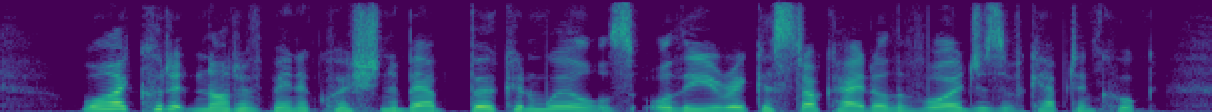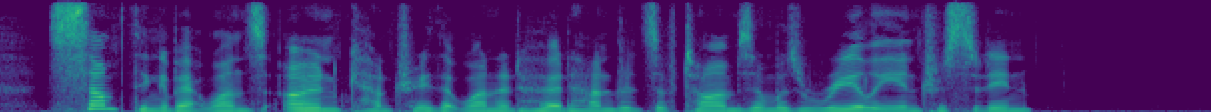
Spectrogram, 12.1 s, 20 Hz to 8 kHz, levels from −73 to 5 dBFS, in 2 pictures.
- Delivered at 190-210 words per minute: Yes, average, 195 wpm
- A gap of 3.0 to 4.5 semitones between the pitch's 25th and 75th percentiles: No, narrow, 2.4 semitones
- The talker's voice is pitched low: No, medium, 185 Hz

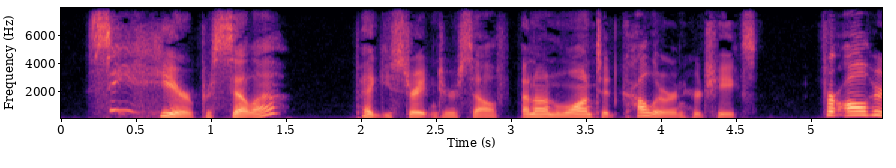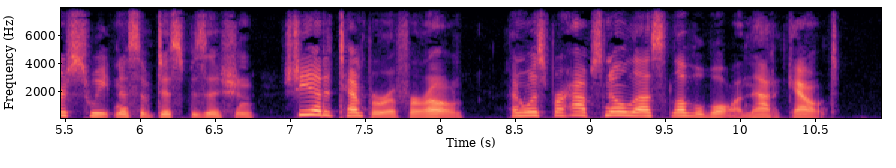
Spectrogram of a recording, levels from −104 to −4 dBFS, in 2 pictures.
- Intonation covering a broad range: Yes, wide, 8.9 semitones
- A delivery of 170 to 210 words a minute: Yes, average, 185 wpm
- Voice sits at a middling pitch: Yes, medium, 180 Hz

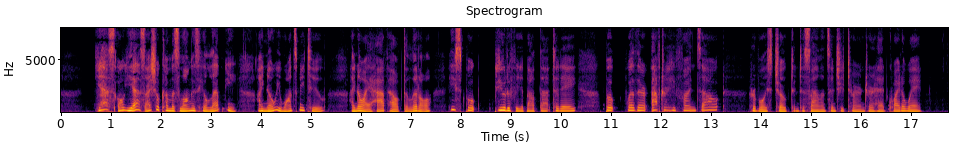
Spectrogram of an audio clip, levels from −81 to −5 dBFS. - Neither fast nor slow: Yes, average, 170 wpm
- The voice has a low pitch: No, high, 190 Hz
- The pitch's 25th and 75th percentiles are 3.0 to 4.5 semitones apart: No, average, 5.1 semitones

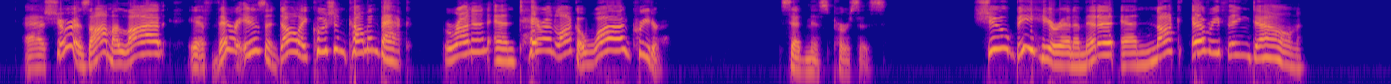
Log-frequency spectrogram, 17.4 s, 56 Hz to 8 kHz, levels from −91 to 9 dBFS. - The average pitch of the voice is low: No, very high, 300 Hz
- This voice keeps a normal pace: No, slow, 115 wpm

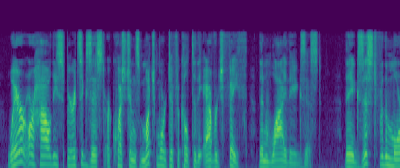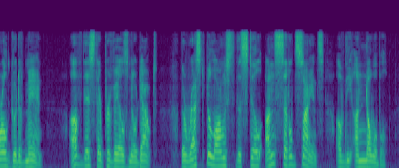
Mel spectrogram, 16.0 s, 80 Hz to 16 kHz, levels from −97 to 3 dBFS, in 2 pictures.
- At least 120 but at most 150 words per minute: No, average, 165 wpm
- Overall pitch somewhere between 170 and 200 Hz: No, low, 135 Hz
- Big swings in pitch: No, average, 4.1 semitones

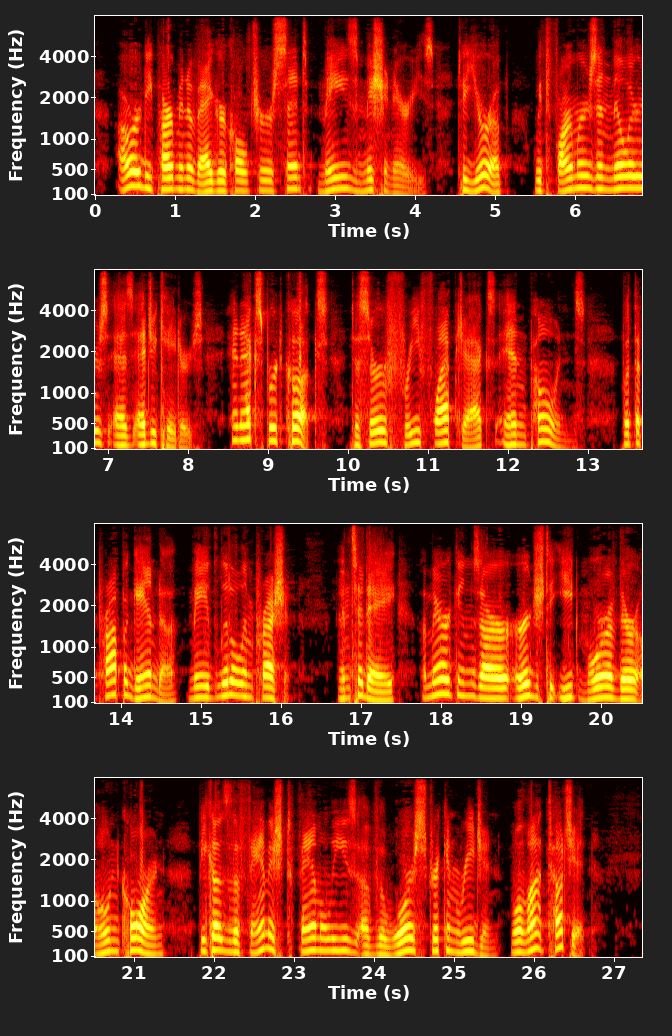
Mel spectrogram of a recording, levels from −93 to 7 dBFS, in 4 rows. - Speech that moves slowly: Yes, slow, 120 wpm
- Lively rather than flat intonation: No, average, 3.8 semitones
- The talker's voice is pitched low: No, medium, 175 Hz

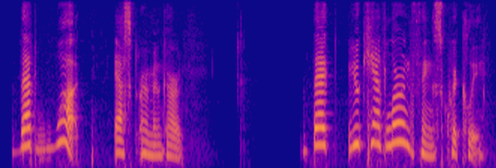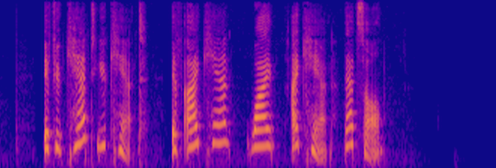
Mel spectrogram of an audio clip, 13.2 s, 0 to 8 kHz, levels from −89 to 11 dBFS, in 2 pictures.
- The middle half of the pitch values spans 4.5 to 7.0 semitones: Yes, average, 5.0 semitones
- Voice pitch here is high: Yes, very high, 275 Hz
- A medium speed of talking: No, slow, 105 wpm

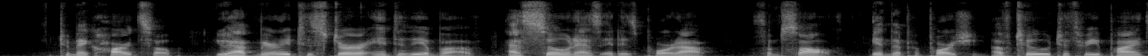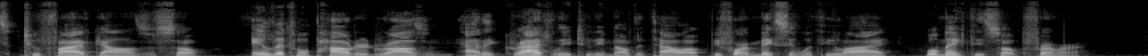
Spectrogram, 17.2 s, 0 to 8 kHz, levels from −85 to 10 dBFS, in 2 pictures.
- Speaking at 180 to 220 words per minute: Yes, average, 190 wpm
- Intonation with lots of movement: Yes, wide, 5.8 semitones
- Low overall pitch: Yes, low, 110 Hz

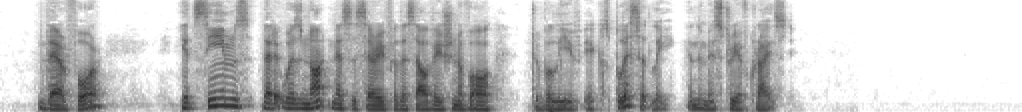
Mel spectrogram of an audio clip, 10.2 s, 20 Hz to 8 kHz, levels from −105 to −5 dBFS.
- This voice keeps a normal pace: No, slow, 125 wpm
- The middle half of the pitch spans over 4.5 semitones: No, average, 4.2 semitones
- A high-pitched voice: No, low, 105 Hz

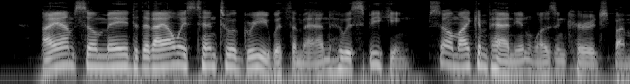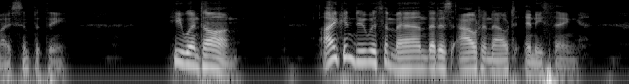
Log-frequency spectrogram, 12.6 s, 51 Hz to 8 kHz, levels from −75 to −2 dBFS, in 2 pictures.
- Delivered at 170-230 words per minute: Yes, average, 185 wpm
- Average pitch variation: No, wide, 7.8 semitones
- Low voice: Yes, low, 120 Hz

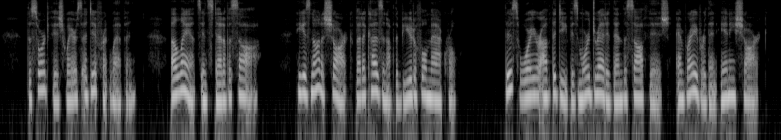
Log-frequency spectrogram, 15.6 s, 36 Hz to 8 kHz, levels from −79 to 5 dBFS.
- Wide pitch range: No, average, 3.4 semitones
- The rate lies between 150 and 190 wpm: Yes, average, 160 wpm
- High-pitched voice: No, medium, 180 Hz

